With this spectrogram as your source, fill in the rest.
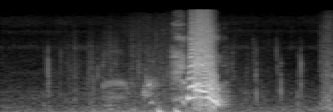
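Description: A young woman cries out loudly in surprise, close to a microphone.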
